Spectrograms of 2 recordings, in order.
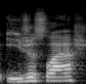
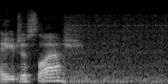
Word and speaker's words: Aegislash: It's technically Aegislash, not Aegislash, because it's based off of the Greek sword Aegis.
